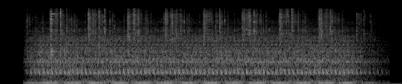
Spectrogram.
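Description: Film projector running, as a countdown-leader sound effect: a steady mechanical whirr with a quick, regular rattle of clicks, fading out near the end.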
